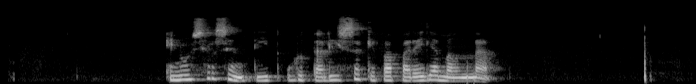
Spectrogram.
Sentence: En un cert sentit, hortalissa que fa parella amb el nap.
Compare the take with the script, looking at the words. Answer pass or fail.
fail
